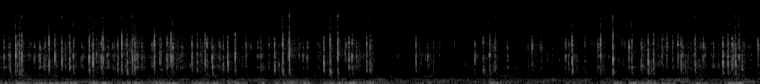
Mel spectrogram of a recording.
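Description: Fingertips rapidly tap and type on the hollow keycaps of a full-size black plastic computer keyboard, heard close up. Dense bursts of short, sharp clicks with bright, crisp tops come in quick runs. A brief lighter pause falls in the middle before the typing picks up again over a low, steady hum.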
